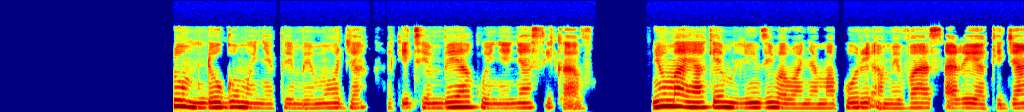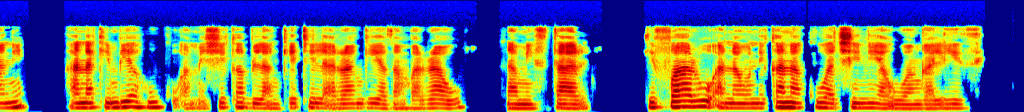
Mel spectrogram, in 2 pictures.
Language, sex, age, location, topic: Swahili, female, 25-35, Nairobi, government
